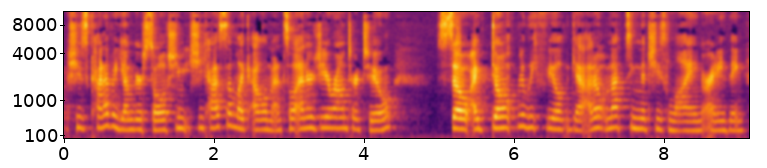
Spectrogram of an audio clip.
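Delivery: usual speaking voice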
